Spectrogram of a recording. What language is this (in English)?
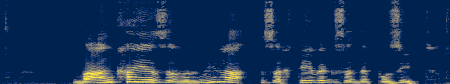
Slovenian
